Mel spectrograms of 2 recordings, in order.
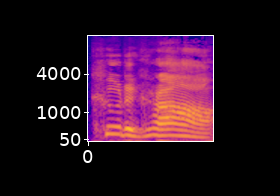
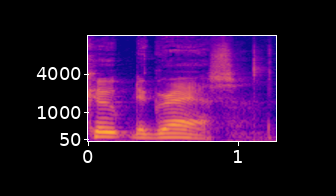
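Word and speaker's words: coup de grâce: Balor came off the top rope with the coup de grace on Cena. – Oh, yeah. – And Angle. – I think it's pronounced coup de grace. – Coup de grace, as we call it, on Cena.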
